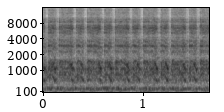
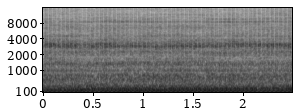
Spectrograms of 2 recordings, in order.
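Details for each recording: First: Neglected 1998 Yazoo YTKC22 three-wheel mower cranked with fuel line disconnected to test fuel pump, solenoid working, needle and seat suspected closed: fast even starter churning, no firing; cranks but won't start, water later found in gas. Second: 1998 Yazoo YTKC22 three-wheel mower, cold, full choke, air cleaner fitted, gas possibly bad: small single-cylinder engine holds a fairly steady chuffing idle, slightly uneven but running on its own; lacks power to engage blades.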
